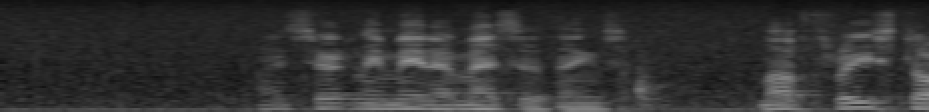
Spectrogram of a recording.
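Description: A middle-aged man speaks from close by, sounding weary.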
